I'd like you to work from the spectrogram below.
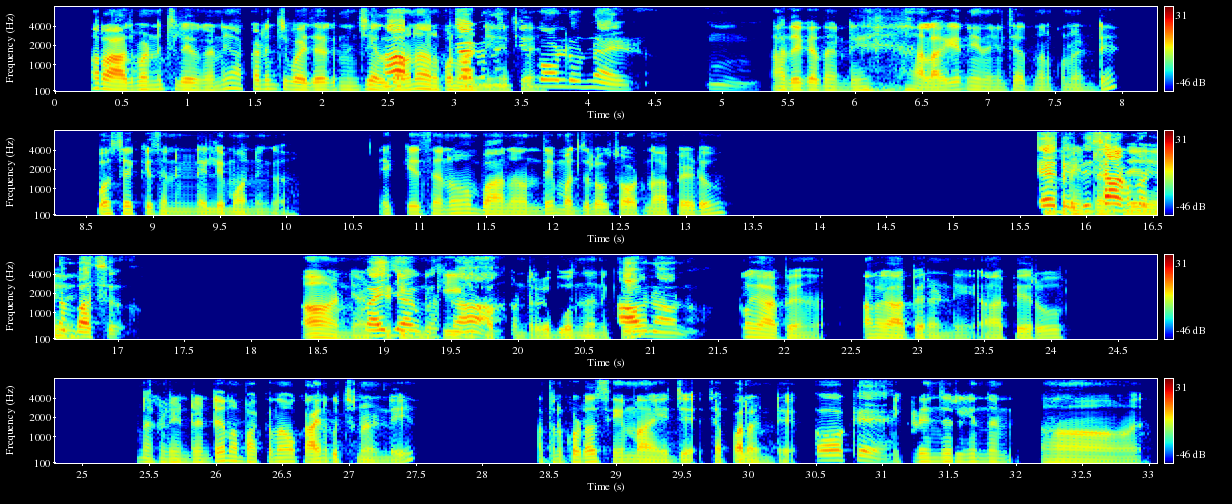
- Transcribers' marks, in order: chuckle; in English: "ఎర్లీ మార్నింగ్"; in English: "టిఫిన్‌కి"; in English: "సేమ్"
- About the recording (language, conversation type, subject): Telugu, podcast, ఒంటరిగా ఉన్నప్పుడు మీకు ఎదురైన అద్భుతమైన క్షణం ఏది?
